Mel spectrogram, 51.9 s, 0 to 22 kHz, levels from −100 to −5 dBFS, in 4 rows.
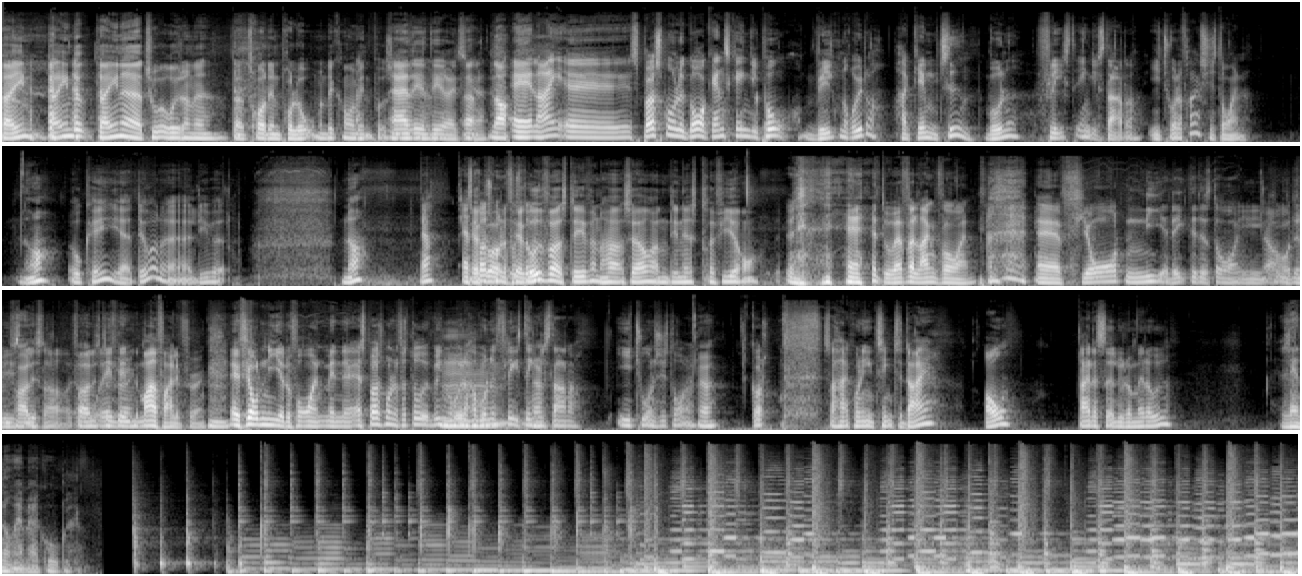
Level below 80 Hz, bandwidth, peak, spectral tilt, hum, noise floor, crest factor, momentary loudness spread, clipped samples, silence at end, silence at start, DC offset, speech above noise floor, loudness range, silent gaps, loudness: -34 dBFS; 15.5 kHz; 0 dBFS; -6.5 dB/octave; none; -68 dBFS; 20 dB; 14 LU; under 0.1%; 0 s; 0 s; under 0.1%; 49 dB; 10 LU; 39.94-40.23 s; -20 LUFS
